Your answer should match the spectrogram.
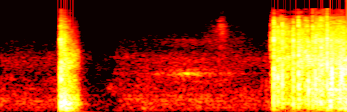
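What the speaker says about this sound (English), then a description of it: "Let me just get a couple shuffles in real quick" A deck of tarot cards is shuffled in two quick bursts, one brief riffle followed after a pause by a longer, louder crisp shuffle, close by with no talking.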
